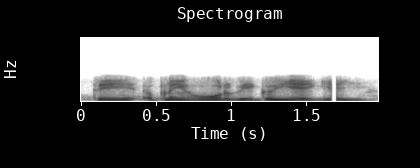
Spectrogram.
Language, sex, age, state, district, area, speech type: Punjabi, male, 18-30, Punjab, Rupnagar, urban, conversation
